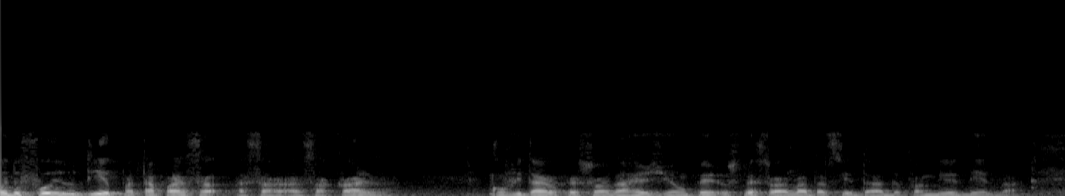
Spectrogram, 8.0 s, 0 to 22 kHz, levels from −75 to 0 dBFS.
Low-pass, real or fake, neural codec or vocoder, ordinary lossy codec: 7.2 kHz; real; none; none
